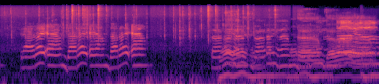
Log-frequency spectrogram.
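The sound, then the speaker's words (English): Rapid clicks of computer keyboard typing run through the background, partly masked by a voice humming a wavering, sustained melody in the foreground. “Oh my God, I'm hearing crackling, typing.”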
